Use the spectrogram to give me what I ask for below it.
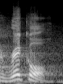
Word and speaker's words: Rickel: Pruitt TJ fatally Brad rickel rhymes with pickle current Board of Supervisors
